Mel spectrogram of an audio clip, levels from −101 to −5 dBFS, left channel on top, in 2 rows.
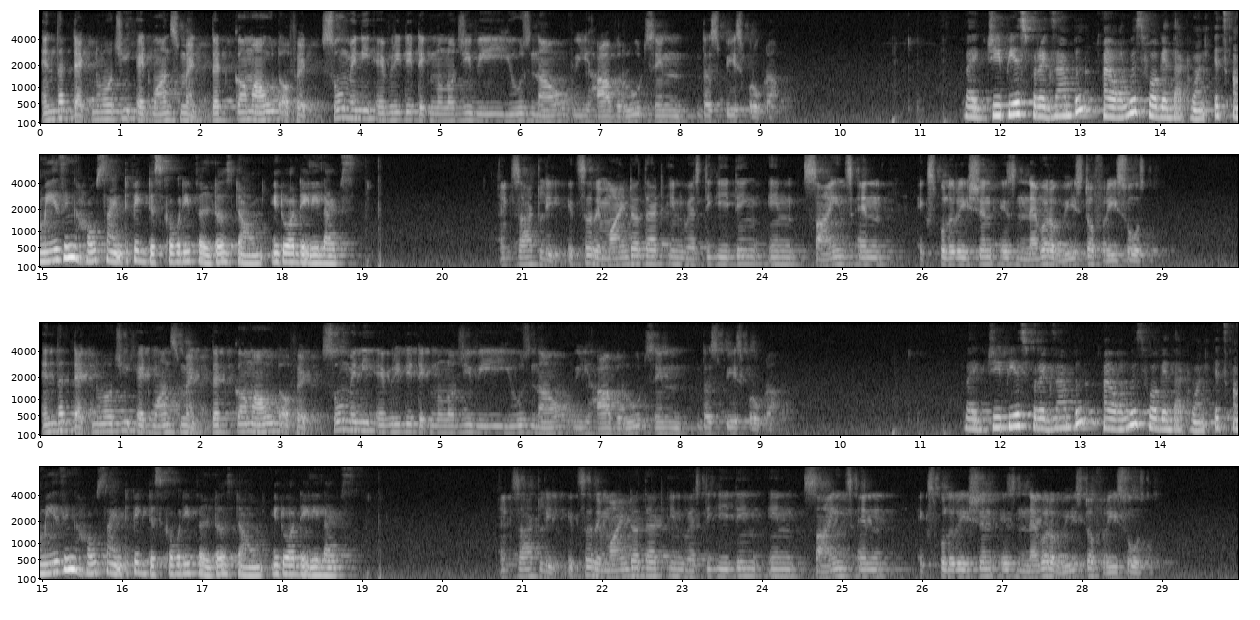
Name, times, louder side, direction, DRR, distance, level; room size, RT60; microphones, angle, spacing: voice 1, 0.0-9.2 20.7-25.7 25.9-28.8, left 2 dB, 45° left, 2.9 m, -38 dB
voice 2, 11.5-18.9, left 3 dB, 85° left, 0.8 m, -28 dB
28.0 x 18.0 x 6.0 m
head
